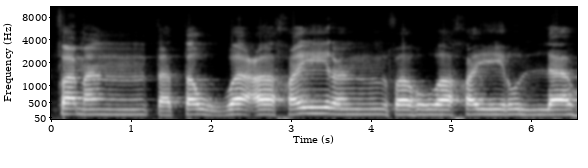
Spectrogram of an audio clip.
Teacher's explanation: یہاں پہ تنوین کے بعد لام ہے تو ادغام کامل، تو تنوین پڑھنے میں باقی نہیں رہے گی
